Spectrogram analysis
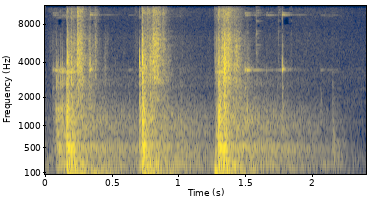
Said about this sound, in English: Someone's at the door. To see me. That is a surprise indeed.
